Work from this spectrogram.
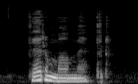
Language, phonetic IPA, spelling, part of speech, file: Polish, [tɛrˈmɔ̃mɛtr̥], termometr, noun, LL-Q809 (pol)-termometr.wav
